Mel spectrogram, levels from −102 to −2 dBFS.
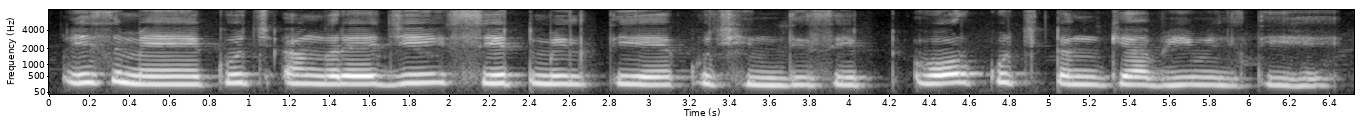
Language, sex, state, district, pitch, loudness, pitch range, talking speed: Hindi, female, Uttar Pradesh, Saharanpur, 255 Hz, -15 LUFS, 235-280 Hz, 140 wpm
